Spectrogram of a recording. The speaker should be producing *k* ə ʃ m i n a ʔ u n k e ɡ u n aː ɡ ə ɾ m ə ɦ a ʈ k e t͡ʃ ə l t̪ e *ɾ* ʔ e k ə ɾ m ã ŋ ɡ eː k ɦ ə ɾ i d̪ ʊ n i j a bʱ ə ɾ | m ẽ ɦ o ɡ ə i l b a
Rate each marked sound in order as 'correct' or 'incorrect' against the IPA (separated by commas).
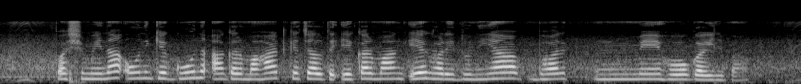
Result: incorrect, incorrect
